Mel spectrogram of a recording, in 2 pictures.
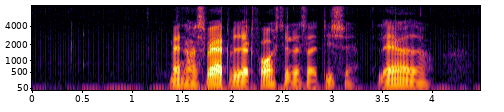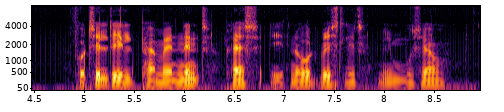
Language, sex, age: Danish, male, 35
